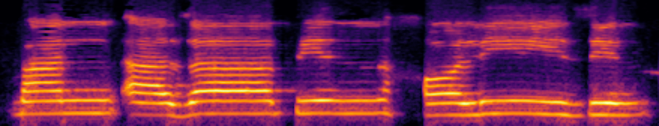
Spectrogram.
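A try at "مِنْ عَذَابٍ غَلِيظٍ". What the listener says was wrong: Min azabin go bukan kho golizin. Orang Jawa itu go tuh jadi kho ya, enggak ngerti nih. Kho jadi kho ini tukar-tukar ini go gigi. Gopur. Gomloh. Ada kan gomloh.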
